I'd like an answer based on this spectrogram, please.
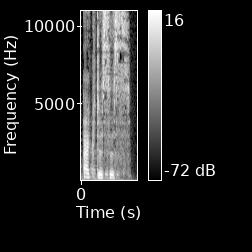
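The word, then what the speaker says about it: ecdysis: Ectasis.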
